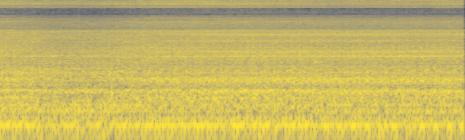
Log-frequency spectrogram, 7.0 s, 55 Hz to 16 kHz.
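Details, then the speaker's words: Rebuilt 239 Ford flathead V8 (59A), fully warm, air filter off: even idle with loud airy intake hiss from open carburetor, no knocks or misses; slowed down a little, runs nicely, oil pressure about 12. "that's fully warm there you know with the air filter on you wouldn't hear that carb nice about to slow it down a little bit foreign there nice just a nice old flattened 239"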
